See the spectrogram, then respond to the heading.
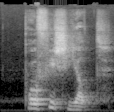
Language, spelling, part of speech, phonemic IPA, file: Dutch, proficiat, interjection, /proˈfisiˌjɑt/, Nl-proficiat.ogg
- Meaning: congratulations!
